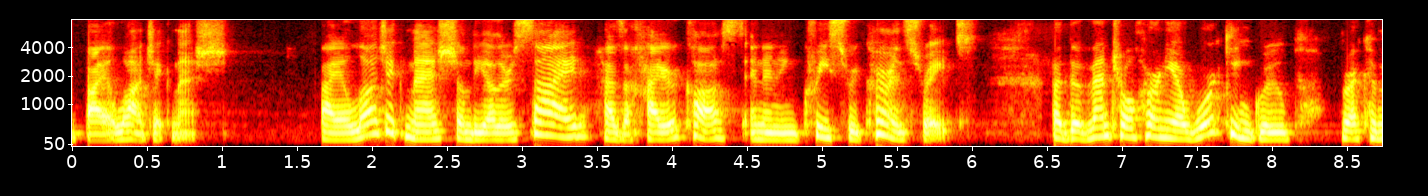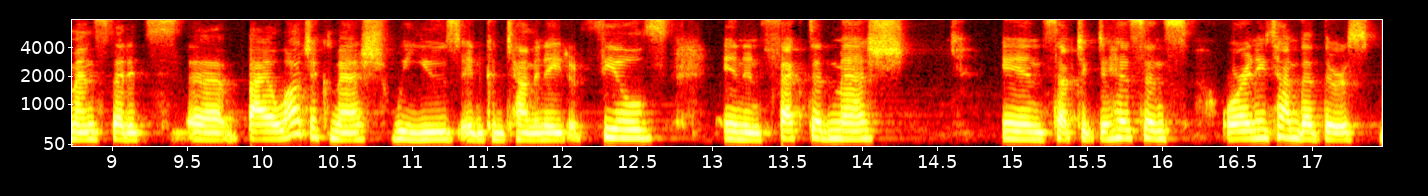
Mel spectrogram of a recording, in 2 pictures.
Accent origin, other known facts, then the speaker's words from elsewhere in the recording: Peru; also born or lived in New York, United States; now in Atlanta, United States; So I am originally from Peru, and I did general surgery at NYU in New York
